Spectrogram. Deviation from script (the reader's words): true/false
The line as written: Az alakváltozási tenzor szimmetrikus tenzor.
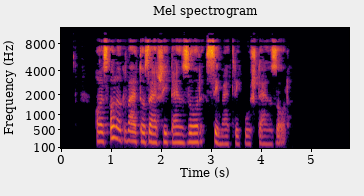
false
